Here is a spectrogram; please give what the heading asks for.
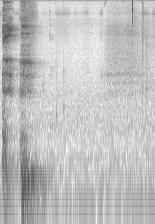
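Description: A short throat clearing by a young man: two quick rough bursts in the first second, then quiet with faint background hiss and no talking.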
